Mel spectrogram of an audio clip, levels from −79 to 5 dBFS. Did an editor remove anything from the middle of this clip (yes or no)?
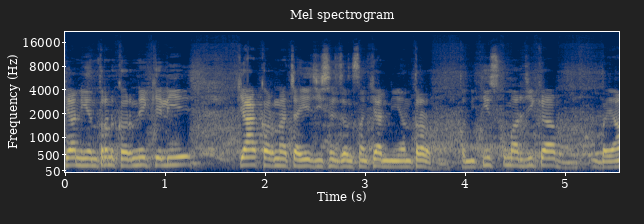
no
